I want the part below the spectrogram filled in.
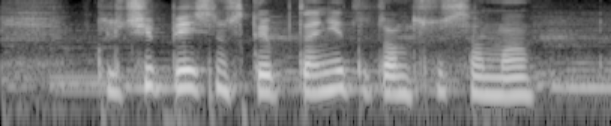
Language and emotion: Russian, neutral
